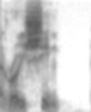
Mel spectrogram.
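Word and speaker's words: Róisín: Eh, es la Roisin, en irlandés se, pronuncia Roisin. Eso,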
